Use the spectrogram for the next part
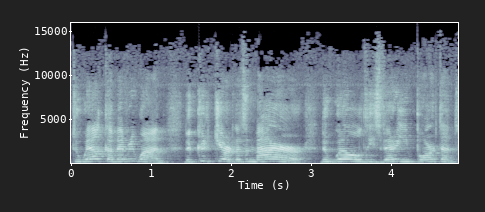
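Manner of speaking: mock his cheerful slogans; mocking naive liberal. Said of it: "and he say".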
